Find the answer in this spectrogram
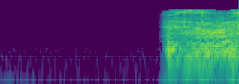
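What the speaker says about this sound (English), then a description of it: "Gonna sneeze here." A single sneeze bursts out sharp and loud, close by, after half a second of silence.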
